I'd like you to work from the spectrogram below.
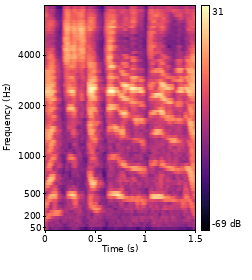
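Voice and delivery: put-on high, loud whiny kid voice; daughter's whiny protest. Daughter protesting to dad, high and whiny. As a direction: squeal it like an exasperated child.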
